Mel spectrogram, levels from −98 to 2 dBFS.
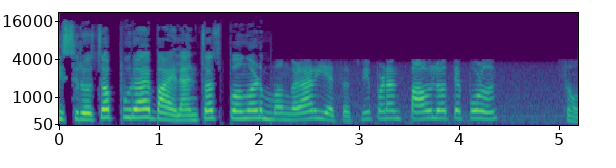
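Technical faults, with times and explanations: Throughout, MP3 compression, likely the cause of the plainly audible watery, swirling texture: weak frequency lines drop in and out from frame to frame as the encoder runs short of bits, which fits a bitrate of around 64 kbps. Nothing remains above 16.7 kHz, the fixed treble cutoff such encoders apply. Unlike a simple low-pass or bandwidth limit, the damage moves constantly, chirping on sibilants and smearing attacks.
0.60–0.62 s and 1.69 s, pre-echo: a brief hiss runs ahead of a sharp onset, spread over about 20 ms the first time and 19 ms the second. Each attack landed late in a transform block, so quantisation noise sized for the loud part also filled the quiet moment just before it. What separates it from ordinary codec swirl is its place: the hiss comes just before each attack rather than trailing after it or sitting under steady sound.
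2.12 s to the end, input switched to a poorer device, the likely explanation for the sudden change: from this point nothing passes above 3.8 kHz, the level drops by about 5 dB, and a new noise floor appears about 30 dB below the signal. There is no gap at the changeover. A codec cutoff holds for the whole clip, but this narrowing arrives all at once, and it brings its own tone and noise with it.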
